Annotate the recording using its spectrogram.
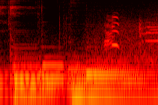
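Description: A short music cue of sustained synth chords, joined from about one and a half seconds in by a quick run of short honking bird calls.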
